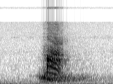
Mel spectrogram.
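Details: A single loud, grating cry from an angry Pacman frog, slowed down. It swells and fades within about a third of a second and has a rough, buzzy tone.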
